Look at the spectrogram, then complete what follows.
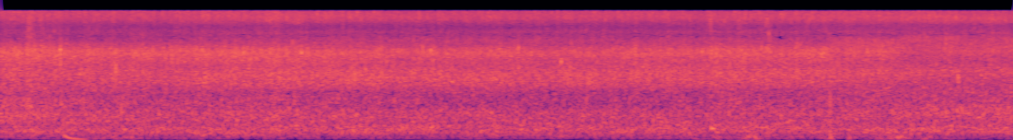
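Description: Shallow river water flowing and rippling steadily over stones.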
